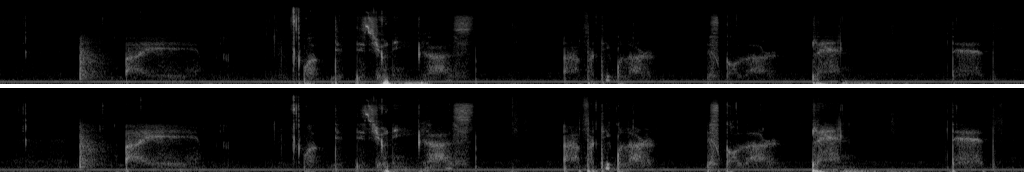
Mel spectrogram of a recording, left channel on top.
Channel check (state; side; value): normal; both; correlation 0.35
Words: This uni has a particular scholar plan that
